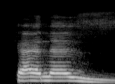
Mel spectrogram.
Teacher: Okey, dan kemudian kita sampai pada zai, ingat balik makhraj dia dekat mana, kemudian zai tebal ke nipis, dan kemudian zai ada rakhawah, ada lepasan suara.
